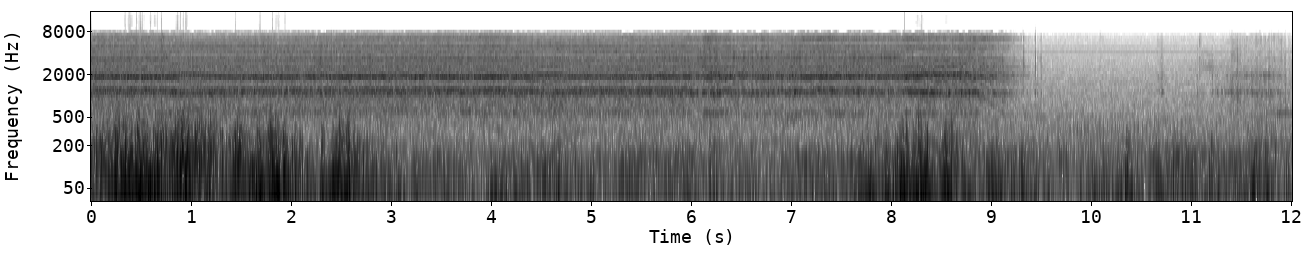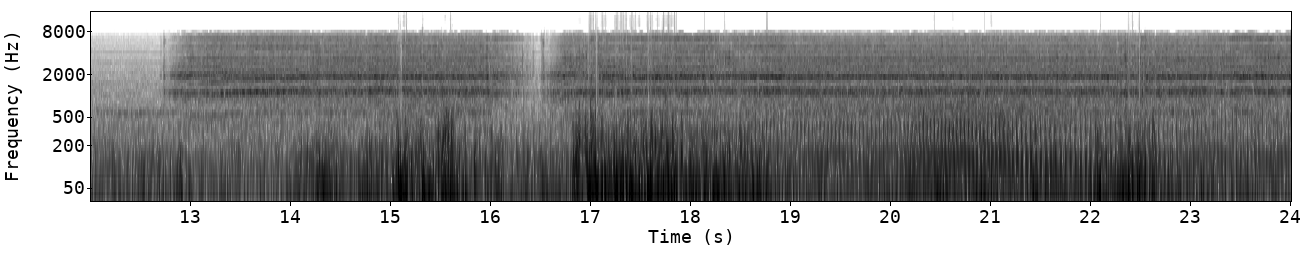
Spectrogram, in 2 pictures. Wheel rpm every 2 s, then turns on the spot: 160, 160, 160, 160, 80, 0, 70, 150, 110, 160, 160, 160.
none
